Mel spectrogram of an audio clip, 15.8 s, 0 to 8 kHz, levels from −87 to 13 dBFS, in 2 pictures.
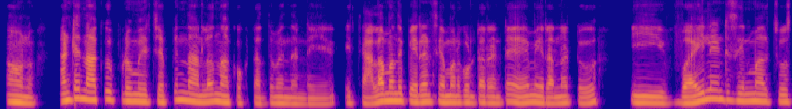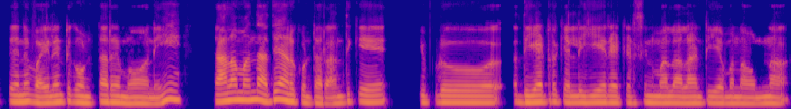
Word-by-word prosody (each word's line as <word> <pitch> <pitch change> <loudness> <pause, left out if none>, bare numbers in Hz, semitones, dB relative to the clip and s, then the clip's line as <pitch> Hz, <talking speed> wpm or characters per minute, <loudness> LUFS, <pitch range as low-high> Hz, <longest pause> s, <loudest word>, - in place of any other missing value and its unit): అవును. 130 -4 +4 0.3
అంటే, 170 +6 +4
నాకు 175 +1 +5
ఇప్పుడు 155 -3 -2
మీరు 140 -2 +1
చెప్పిన 160 +8 -1
దానిలో 140 -1 +3
నాకొకటర్థమైందండీ. 110 -4 -4 0.3
ఈ - - -5
చాలా 115 +6 +4
మంది 155 0 +4
పేరెంట్సేమనుకుంటారంటే, 130 -2 0 0.2
మీరన్నట్టు 120 -1 -1 0.6
ఈ - - +3 0.4
వైలెంట్ 170 +10 +3
సినిమాలు 150 -1 +1
చూస్తేనే 140 0 -1
వైలెంట్‌గుంటారేమో 130 -1 0
అనీ 105 +3 -2 0.5
చాలా 150 +4 +5
మంది 175 +1 +2
అదే 185 +7 0
అనుకుంటారు. 120 -7 -1
అందుకే 135 +3 -3 0.5
ఇప్పుడూ 130 +1 -3 0.8
థియేటర్‌కెళ్లి 130 -1 0 0.2
ఏ - - +2
రేటెడ్ 125 -1 -3
సినిమాలు 125 -1 0
అలాంటియేమన్నా 115 -1 -2
ఉన్నా, 115 +1 -1
130 Hz, 115 wpm, -23 LUFS, 120-140 Hz, 0.8 s, నాకు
